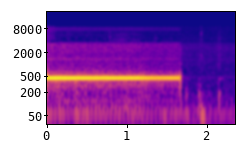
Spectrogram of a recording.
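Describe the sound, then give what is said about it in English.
A telephone rings once with a long, steady electronic tone, loud, then cuts off abruptly into near silence with a few faint clicks, as Vin Scully receives a call from the White House. “So we can actually hear the moment where Vin finds out that he's getting a call from the White House and he's getting this award, and I just think it's awesome.”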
